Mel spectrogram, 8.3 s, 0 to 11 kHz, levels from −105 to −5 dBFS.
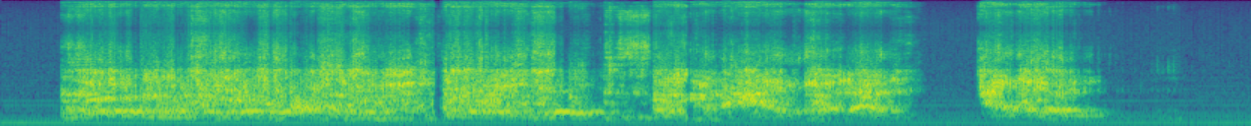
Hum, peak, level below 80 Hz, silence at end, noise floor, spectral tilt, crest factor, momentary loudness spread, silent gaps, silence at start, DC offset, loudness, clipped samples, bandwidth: none; 0 dBFS; -50 dBFS; 1 s; -47 dBFS; -2 dB/octave; 14 dB; 6 LU; none; 0.4 s; under 0.1%; -13 LUFS; under 0.1%; 11 kHz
